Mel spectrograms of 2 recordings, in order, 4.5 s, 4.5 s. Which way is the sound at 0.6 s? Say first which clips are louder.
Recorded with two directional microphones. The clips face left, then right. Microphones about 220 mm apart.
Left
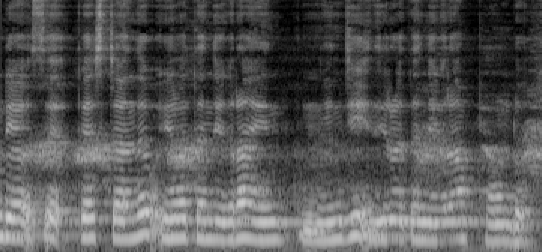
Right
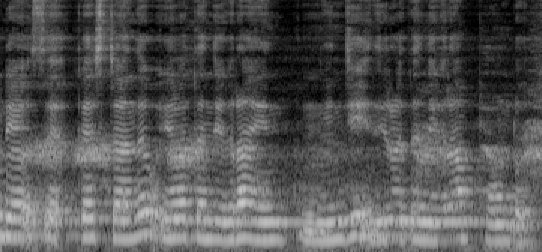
Left 4 dB; 35° left (ahead or behind).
